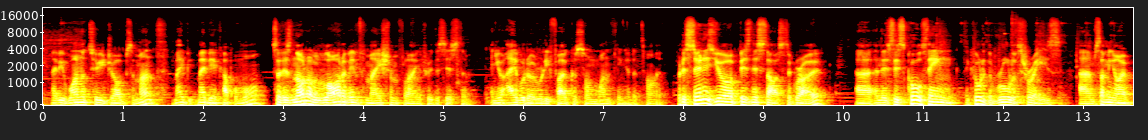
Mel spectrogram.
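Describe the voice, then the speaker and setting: A man with a very low voice speaks as a business coach hosting a podcast. He explains conversationally, working step by step through examples. Faint music plays behind him. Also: darkish tone.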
